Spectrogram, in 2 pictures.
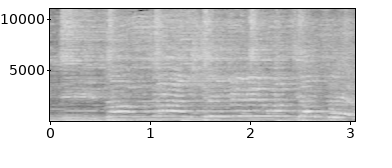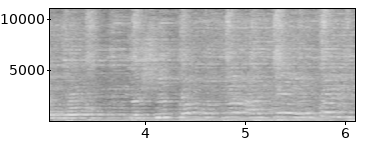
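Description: A woman singing a Chinese pop song into a microphone over a karaoke backing track with a steady beat.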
